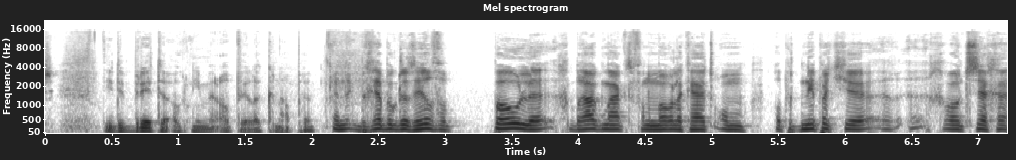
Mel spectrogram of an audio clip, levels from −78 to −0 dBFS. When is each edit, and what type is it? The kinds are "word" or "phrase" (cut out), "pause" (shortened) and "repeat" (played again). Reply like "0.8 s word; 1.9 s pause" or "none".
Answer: 5.4 s pause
